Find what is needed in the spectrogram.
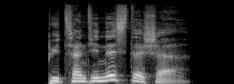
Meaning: inflection of byzantinistisch: 1. strong/mixed nominative masculine singular 2. strong genitive/dative feminine singular 3. strong genitive plural
- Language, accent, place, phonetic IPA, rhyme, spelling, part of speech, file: German, Germany, Berlin, [byt͡santiˈnɪstɪʃɐ], -ɪstɪʃɐ, byzantinistischer, adjective, De-byzantinistischer.ogg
